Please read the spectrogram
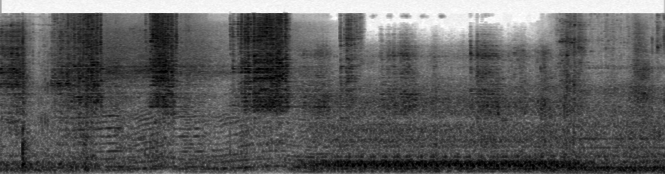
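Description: Rubble clearance: scraping and clattering of bricks and debris in irregular bursts, then from about four seconds in the steady running of heavy machinery diesel engines (backhoe loaders and a tractor), which drops to a lower steady hum near the end.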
